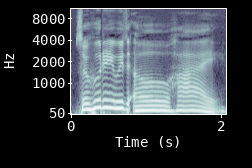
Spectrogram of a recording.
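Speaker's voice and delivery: high, chirpy mock small talk; awkward introduction. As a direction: sound awkwardly bright meeting her. Voicing awkward new girlfriend date.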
